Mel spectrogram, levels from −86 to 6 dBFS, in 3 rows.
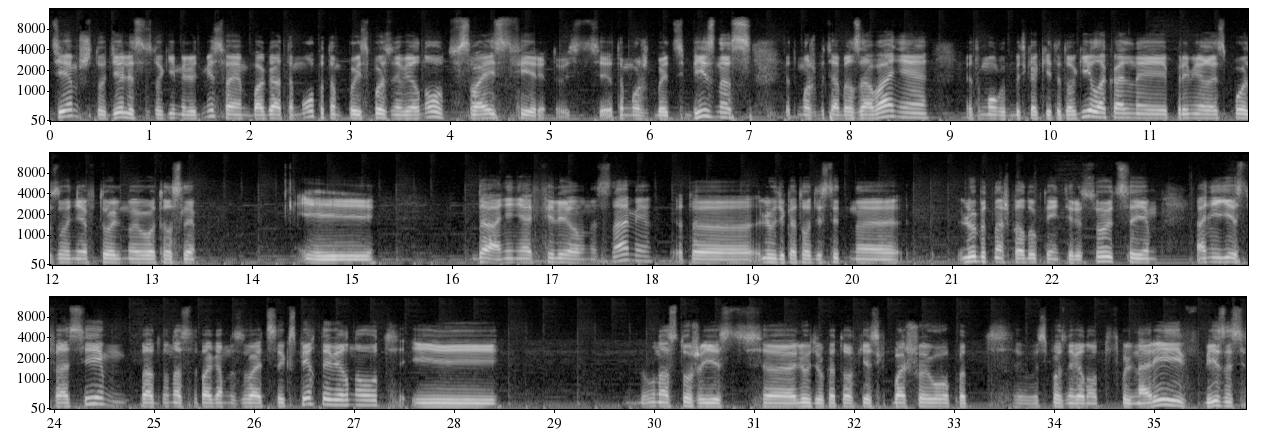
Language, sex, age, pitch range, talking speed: Russian, male, 20-39, 110-125 Hz, 140 wpm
